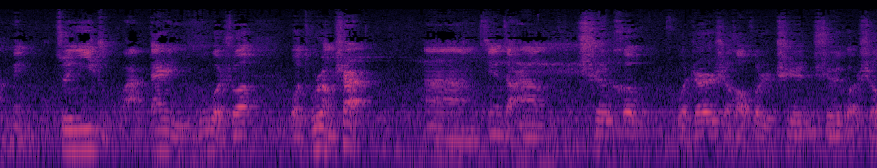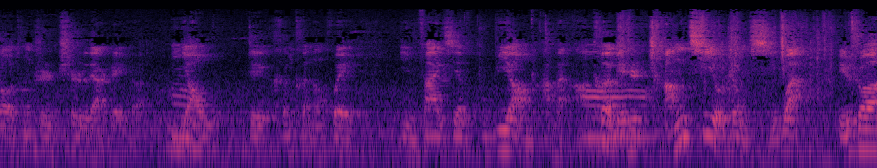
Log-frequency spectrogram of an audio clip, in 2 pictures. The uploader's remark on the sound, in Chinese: 本期节目为在张大妈办公区用录音笔录制，可能有街道上的杂音，请见谅。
